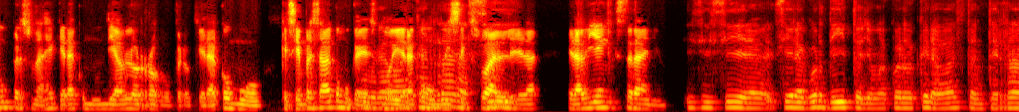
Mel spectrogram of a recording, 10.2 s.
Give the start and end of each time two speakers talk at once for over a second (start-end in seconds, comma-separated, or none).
3.5-5.3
